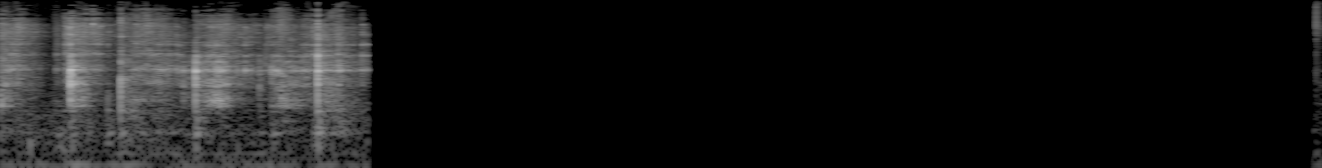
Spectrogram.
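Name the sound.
peanuts dry-roasting and being stirred in a pan on high flame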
